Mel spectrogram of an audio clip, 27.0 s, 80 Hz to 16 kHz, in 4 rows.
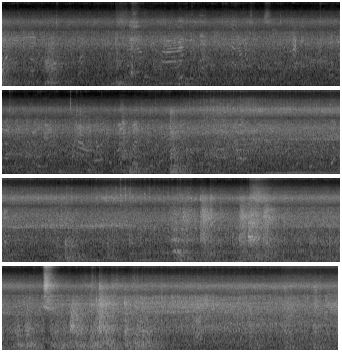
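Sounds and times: wheels clanking on steel plates: 7.9 - 27.0
diesel engine running: 9.1 - 27.0.

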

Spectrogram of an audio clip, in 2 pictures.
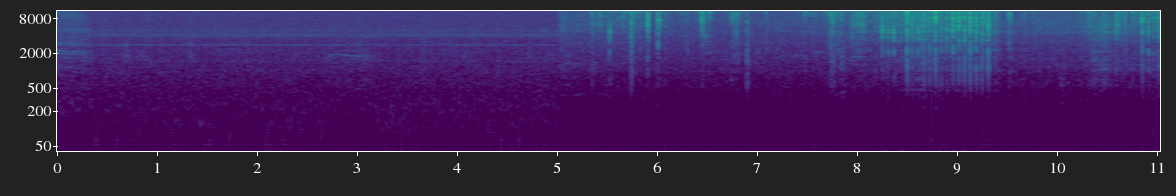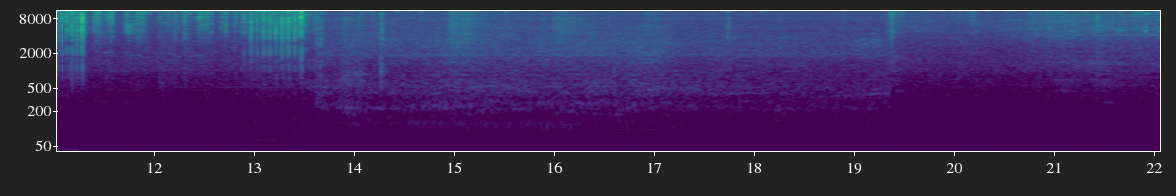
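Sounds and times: filler spreader scraping on paper: 7.6 - 17.2.

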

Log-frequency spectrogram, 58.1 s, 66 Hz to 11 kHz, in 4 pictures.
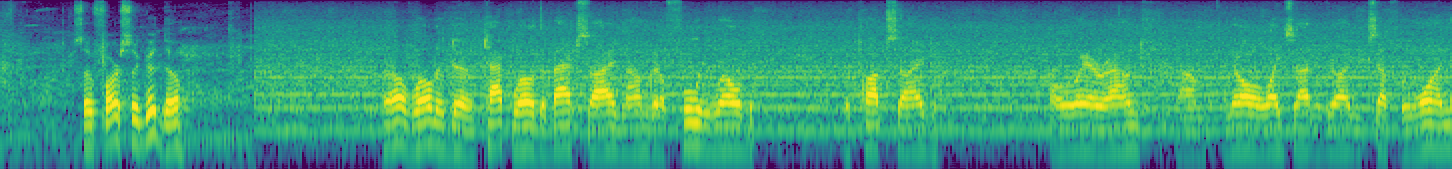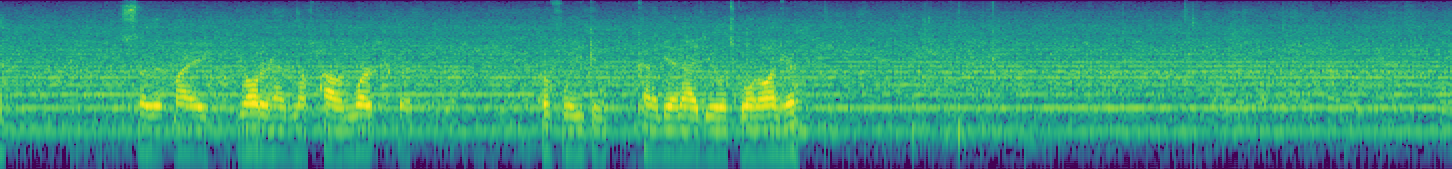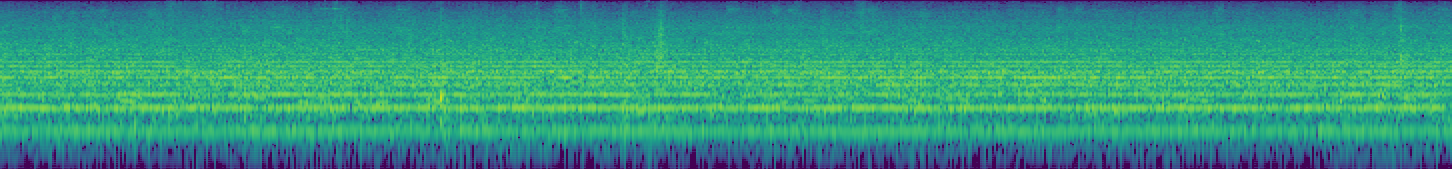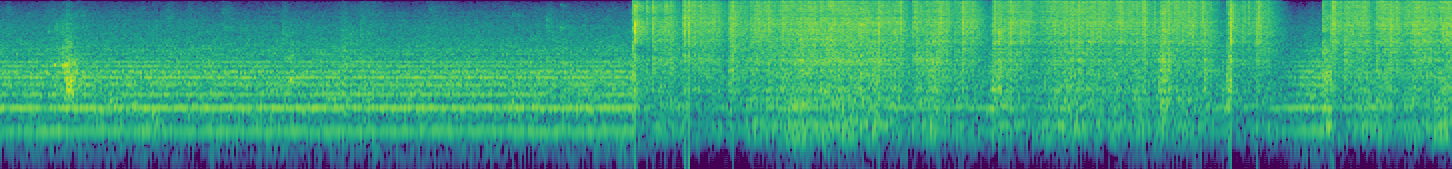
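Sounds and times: electric hum: 0.4 - 31.7, 47.3 - 58.0
welding arc crackling: 2.6 - 14.6, 49.8 - 58.0.

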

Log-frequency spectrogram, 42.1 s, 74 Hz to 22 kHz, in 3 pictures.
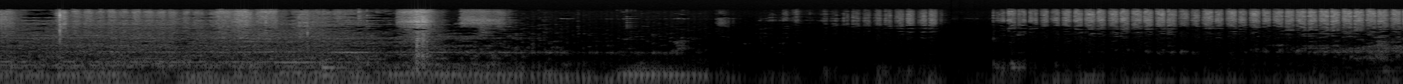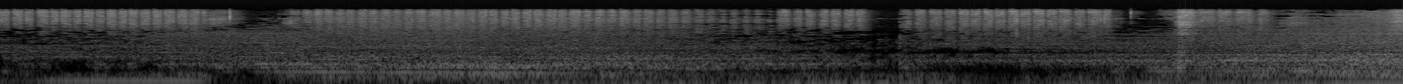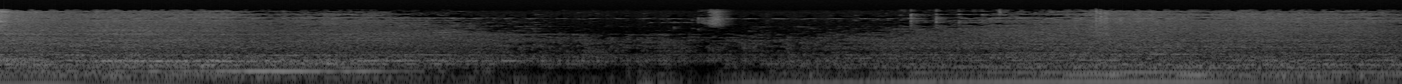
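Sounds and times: oil pastel rubbing on paper: 0.0 - 3.3, 7.9 - 25.2, 25.8 - 27.1.

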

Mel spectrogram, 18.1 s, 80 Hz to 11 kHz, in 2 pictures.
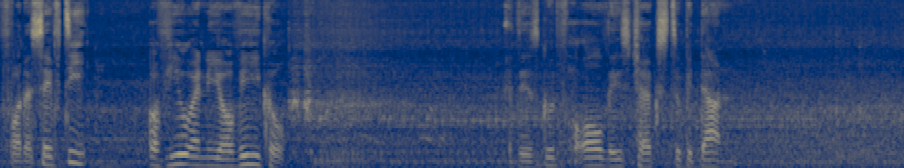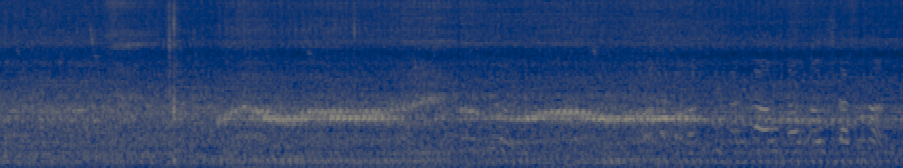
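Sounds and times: motorcycle engine and road noise: 0.0 - 18.0
steady high tone: 11.2 - 17.8.

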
